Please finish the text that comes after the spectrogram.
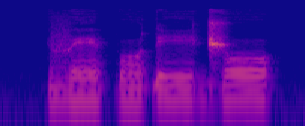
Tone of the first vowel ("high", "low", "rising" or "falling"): low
